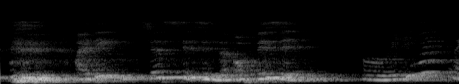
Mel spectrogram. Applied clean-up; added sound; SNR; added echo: none; none; none; reverberation time 1.2 s.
